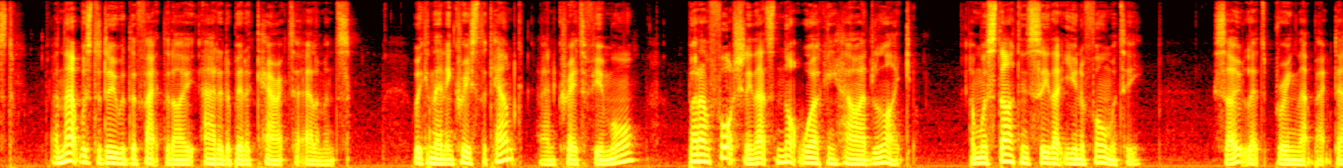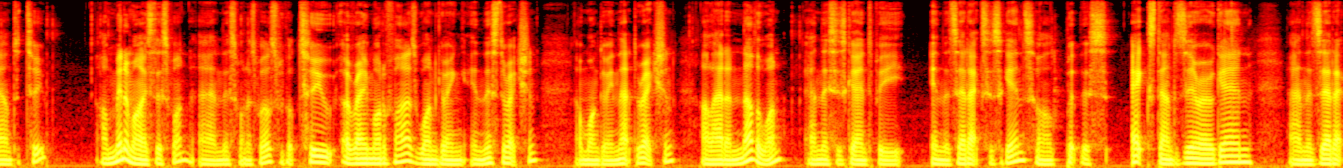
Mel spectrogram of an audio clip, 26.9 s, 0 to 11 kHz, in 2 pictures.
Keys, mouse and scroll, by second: 5.1 click, 6.1-8.8 middle drag, 13.2 click, 14.3 click, 14.7 scroll up 2, 15.7 click, 20.1-21.4 drag, 23.4-26.8 drag.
